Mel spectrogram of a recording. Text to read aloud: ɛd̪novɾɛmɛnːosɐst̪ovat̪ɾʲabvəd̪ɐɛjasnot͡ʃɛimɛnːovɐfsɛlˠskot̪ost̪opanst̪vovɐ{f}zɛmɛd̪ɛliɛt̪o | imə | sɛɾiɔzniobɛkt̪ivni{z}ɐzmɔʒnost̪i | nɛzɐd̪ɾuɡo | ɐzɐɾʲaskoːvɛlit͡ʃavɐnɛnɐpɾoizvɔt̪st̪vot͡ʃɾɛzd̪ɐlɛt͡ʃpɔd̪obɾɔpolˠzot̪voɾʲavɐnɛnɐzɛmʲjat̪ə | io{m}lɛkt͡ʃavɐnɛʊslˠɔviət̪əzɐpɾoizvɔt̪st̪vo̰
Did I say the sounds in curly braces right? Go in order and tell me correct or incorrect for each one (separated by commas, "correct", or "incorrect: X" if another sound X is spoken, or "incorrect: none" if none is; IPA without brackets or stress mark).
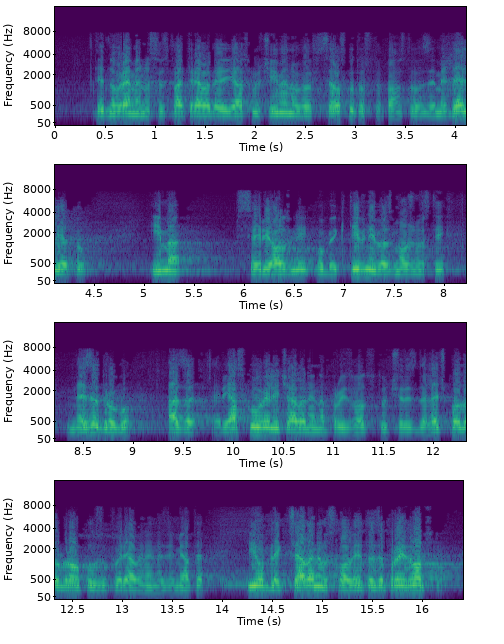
incorrect: v, incorrect: v, incorrect: b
